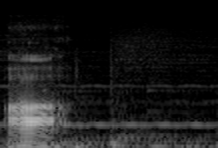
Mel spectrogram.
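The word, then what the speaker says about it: ㅏ: This letter is pronounced ah. Ah, such as in the words law or car in American English.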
